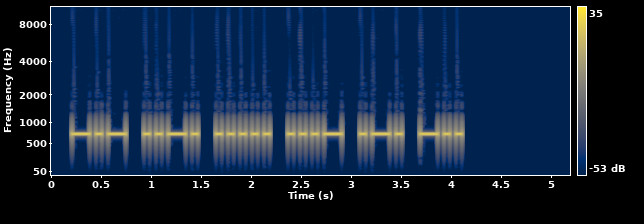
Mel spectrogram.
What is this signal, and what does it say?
Morse code, heard as a keyed tone, about 20 wpm, 700 Hz. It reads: KF5VRD
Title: K1USN SST QSO Practice - 20wpm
